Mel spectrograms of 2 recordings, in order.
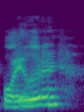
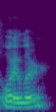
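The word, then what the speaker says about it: Euler: be the way to do it um project Oiler so that's how it's pronounced it's not eer it's actually pronounced Oiler this has been around a very long time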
